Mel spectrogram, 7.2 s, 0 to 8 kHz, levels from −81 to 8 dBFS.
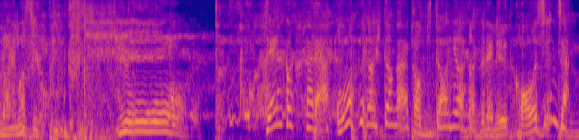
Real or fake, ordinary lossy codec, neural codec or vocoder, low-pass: fake; none; codec, 16 kHz, 4.8 kbps, FACodec; none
